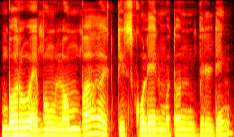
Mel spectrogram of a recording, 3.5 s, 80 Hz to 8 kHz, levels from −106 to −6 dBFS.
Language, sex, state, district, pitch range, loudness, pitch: Bengali, male, Tripura, West Tripura, 125-140 Hz, -17 LUFS, 130 Hz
